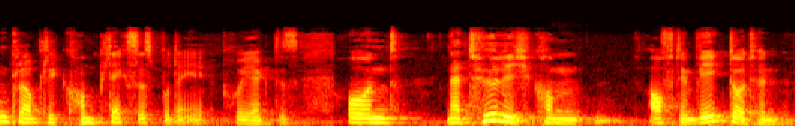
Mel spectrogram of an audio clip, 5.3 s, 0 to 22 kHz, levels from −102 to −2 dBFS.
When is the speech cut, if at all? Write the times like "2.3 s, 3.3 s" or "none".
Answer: 2.2 s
